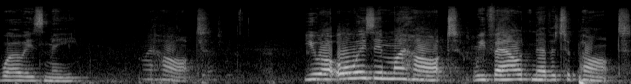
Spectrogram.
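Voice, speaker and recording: A woman speaks at a fairly slow pace with ordinary pitch variation, long, frequent pauses and big swings in loudness. Audible room echo surrounds her voice. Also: fairly high pitch for a woman. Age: 70s. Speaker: poetry reader. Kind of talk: reading aloud own poems.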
